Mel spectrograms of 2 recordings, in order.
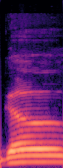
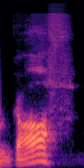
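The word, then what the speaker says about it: Gough: comments uh Pentagon spokesperson Susan go or golf I've heard it may be golf is that correct that it rhymes with cough uh provided a more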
